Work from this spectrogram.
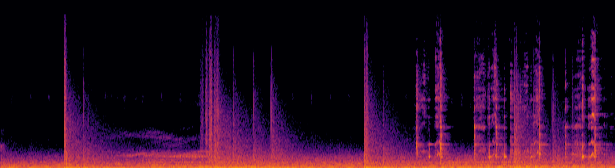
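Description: A knife clinks against a glass of water set beside a bed, giving a handful of sharp, bright taps in quick clusters over a steady, low background hum.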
